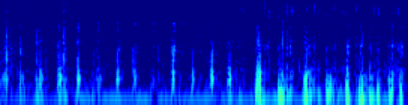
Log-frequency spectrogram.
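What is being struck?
Thin plastic game case.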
